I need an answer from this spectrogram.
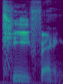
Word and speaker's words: TFANG: it's almost the that the tea Fang stocks but the T is silent and we're gonna talk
